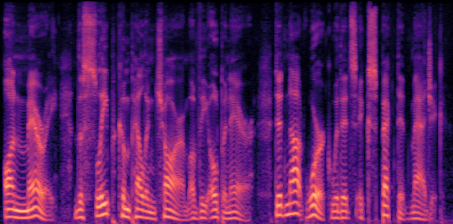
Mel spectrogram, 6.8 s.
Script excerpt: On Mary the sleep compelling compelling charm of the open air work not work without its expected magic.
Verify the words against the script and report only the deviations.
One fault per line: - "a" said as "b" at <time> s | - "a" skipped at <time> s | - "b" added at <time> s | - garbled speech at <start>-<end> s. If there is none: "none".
- "compelling" skipped at 2.3 s
- "work" said as "did" at 4.1 s
- "without" said as "with" at 5.0 s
